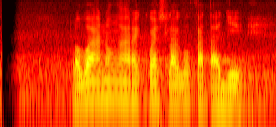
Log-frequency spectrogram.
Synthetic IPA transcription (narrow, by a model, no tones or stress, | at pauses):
lɔbaːnɔŋaɾɛkwɛst̪laɡukat̪ad͡ʒi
